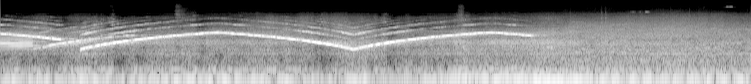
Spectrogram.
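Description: Wailing sirens of a passing National Guard truck convoy, slowly rising and falling in pitch, with two sirens overlapping near the start. The wailing stops about ten seconds in, leaving steady street traffic.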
